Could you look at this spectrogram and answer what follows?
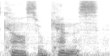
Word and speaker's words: Caisteal Chamuis: it but you know they give you no indication of how to actually say it properly um but um the anglicized version is castle camus so we'll go with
